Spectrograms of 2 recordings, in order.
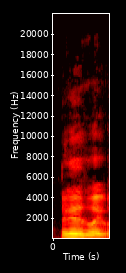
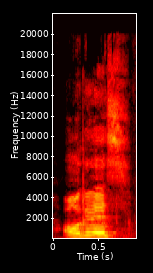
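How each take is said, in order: First: Said in the usual way. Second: Sudden delighted discovery; light up at what you see; surprised. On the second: Real, not acted. Surprised by a card.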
